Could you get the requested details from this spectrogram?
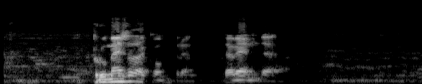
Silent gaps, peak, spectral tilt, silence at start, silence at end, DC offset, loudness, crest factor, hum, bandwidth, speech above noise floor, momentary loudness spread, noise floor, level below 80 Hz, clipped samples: none; -2 dBFS; -5.5 dB/octave; 0.3 s; 1.45 s; under 0.1%; -20 LUFS; 22 dB; none; 9.4 kHz; 38 dB; 22 LU; -59 dBFS; -56 dBFS; under 0.1%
